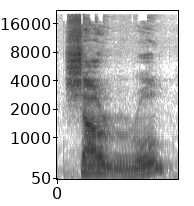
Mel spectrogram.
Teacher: শীষ সহ মোটা আওয়াজে শিন উচ্চারণ করতে হবে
